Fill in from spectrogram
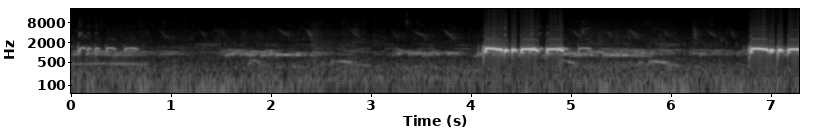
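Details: Local zebra dove (perkutut) song used as a lure and to stimulate other zebra doves: soft, low stuttering coos run in the background, broken by two louder bursts of rapid, rolling cooing notes.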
